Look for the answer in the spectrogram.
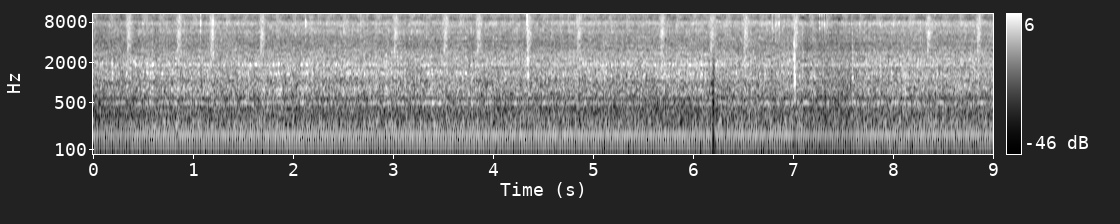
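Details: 2003 GMC Envoy 4.2 L at about 40 degrees after installing the correct replacement alternator: steady, even idle hum with no knocks, whine or misses; running smoothly and charging normally.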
